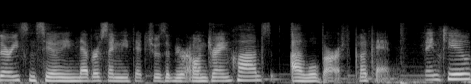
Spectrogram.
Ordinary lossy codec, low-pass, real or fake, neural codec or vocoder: AAC, 48 kbps; 7.2 kHz; fake; codec, 16 kHz, 0.5 kbps, X-Codec, HuBERT features, trained on general audio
